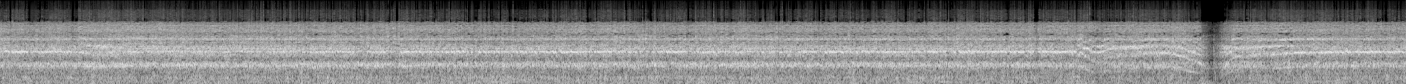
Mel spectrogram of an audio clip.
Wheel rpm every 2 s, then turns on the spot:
230, 230, 230, 230, 230, 230, 150.
none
